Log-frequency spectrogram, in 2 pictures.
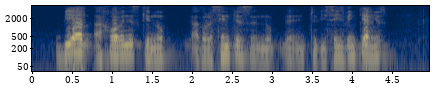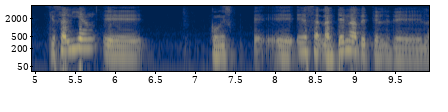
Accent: Tumbaco, Pichincha, Ecuador; Incluso una anécdota, yo soy de Tumbaco, mi comuna es de Tumbaco

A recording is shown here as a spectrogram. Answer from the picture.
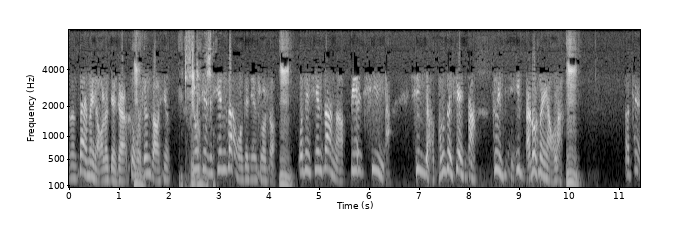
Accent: Tianjin, China; 嗯，我是天津的。

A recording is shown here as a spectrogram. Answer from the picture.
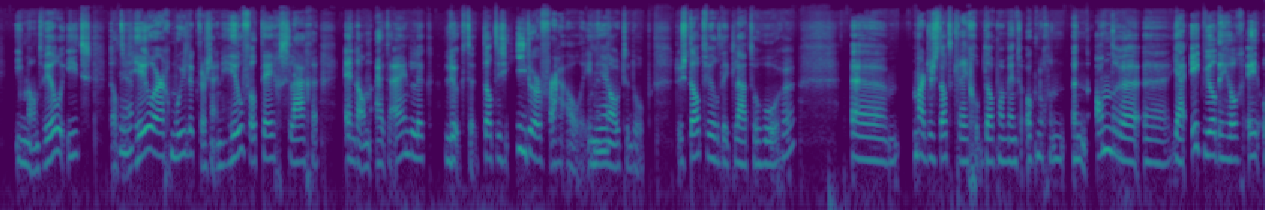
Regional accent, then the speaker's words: Edam, North Holland, Netherlands; Ja, ik ben opgegroeid in Edam.

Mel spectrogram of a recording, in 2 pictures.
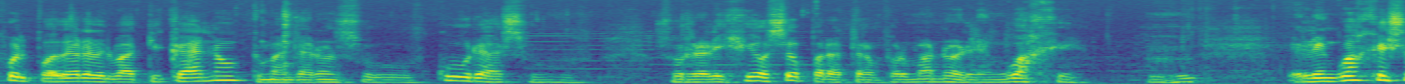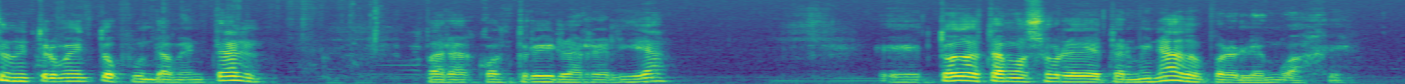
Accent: Salta, Argentina; soy un collo salteño, transculturado.

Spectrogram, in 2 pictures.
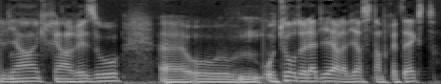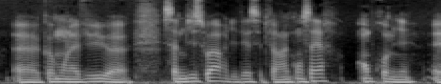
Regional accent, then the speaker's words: Épinal, Grand Est, France; moi je suis voilà originaire quand même d'Épinal, donc il y avait pas de brasserie à Épinal

